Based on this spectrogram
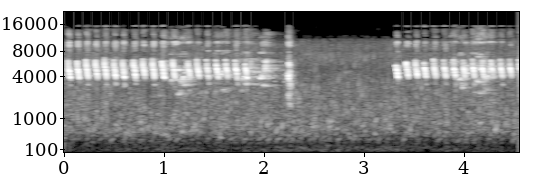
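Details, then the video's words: Songbird masteran recording for contest and home cage birds, harsh tembakan variation: a long rapid trill of sharp high notes, a single loud click, a pause, then the same quick trill resuming. "MASTERAN BURUNG TEMBAKAN KASAR || Suara Masteran kasar langganan juara"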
